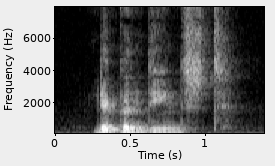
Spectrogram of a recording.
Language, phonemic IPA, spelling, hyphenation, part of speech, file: Dutch, /ˈlɪpə(n)ˌdinst/, lippendienst, lip‧pen‧dienst, noun, Nl-lippendienst.ogg
- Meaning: lip service, empty talk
